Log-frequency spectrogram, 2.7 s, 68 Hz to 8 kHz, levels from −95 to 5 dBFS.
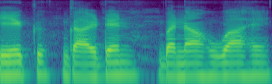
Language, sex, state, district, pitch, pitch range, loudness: Hindi, male, Uttar Pradesh, Lucknow, 115 Hz, 110-115 Hz, -18 LUFS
